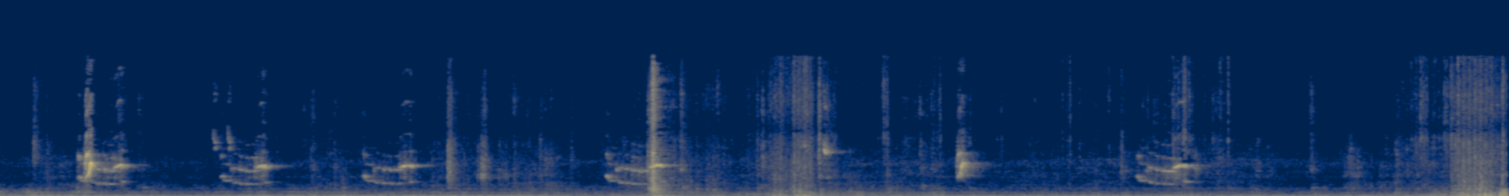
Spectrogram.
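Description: Caged European goldfinch mutation breeding pairs give short, sharp chirping calls at roughly one-second intervals, fairly close, over a low steady hum.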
